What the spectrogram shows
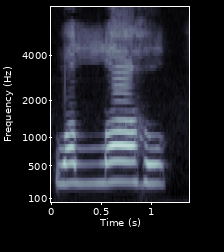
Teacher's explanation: یہاں حرف الواو پہ زبر ہے لہذا ہمیں لفظ الجلالہ مطلب کلمت اللہ کے لام کو موٹی آواز میں پڑھنا ہے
